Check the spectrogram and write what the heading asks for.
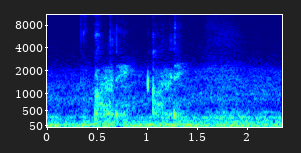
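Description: A brief soft whispered call, a little under a second long, over a low steady hum.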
